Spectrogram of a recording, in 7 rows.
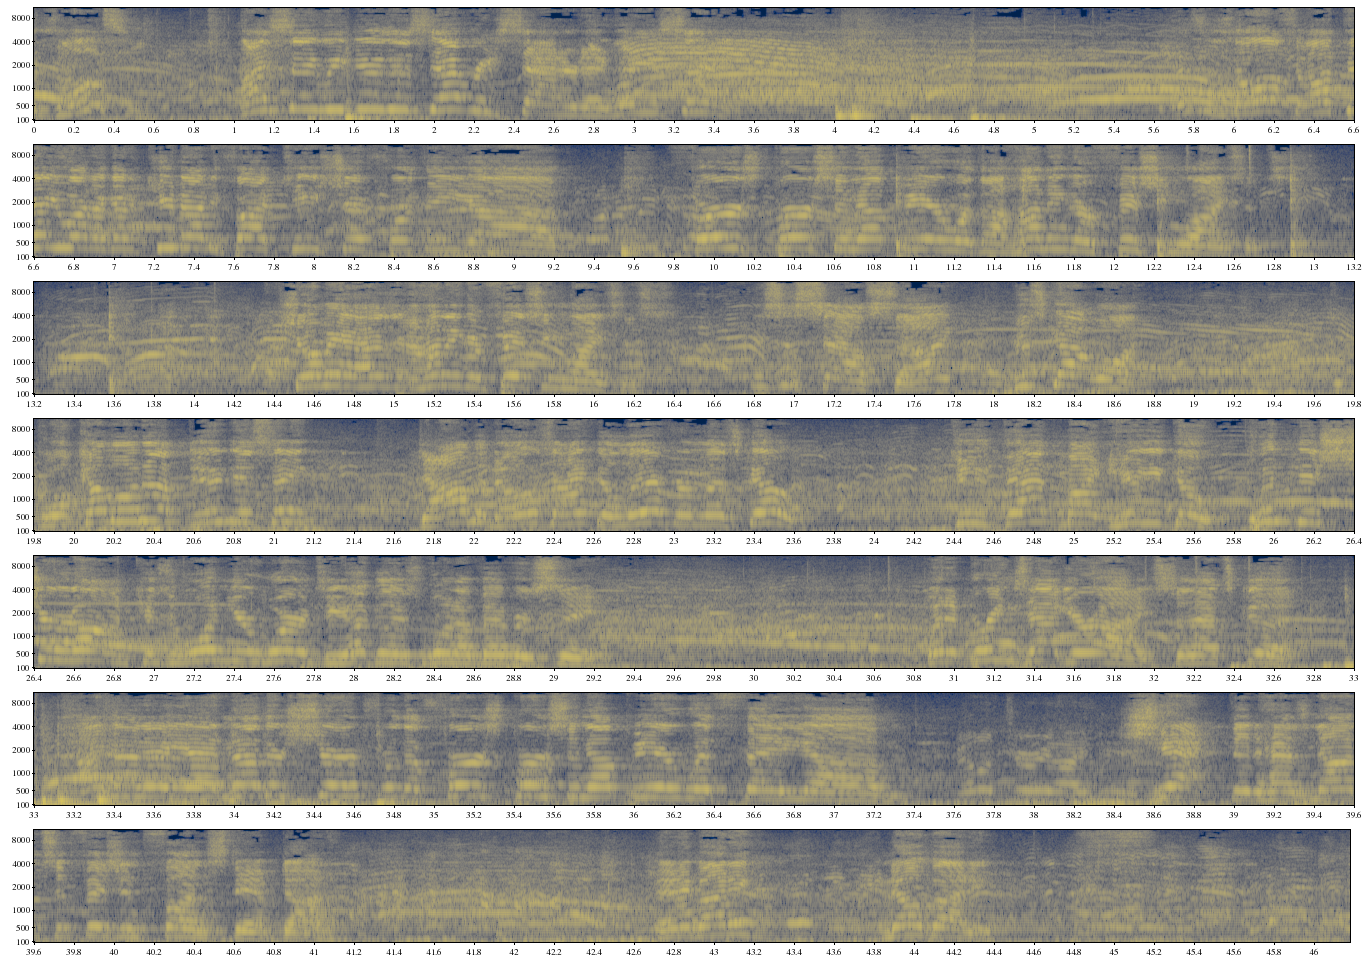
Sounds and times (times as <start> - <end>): Speech: 0.0 - 3.6, 5.7 - 13.0, 14.4 - 18.8, 19.7 - 23.7, 24.4 - 29.3, 30.8 - 41.2, 42.6 - 46.1
Music: 32.9 - 34.7.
